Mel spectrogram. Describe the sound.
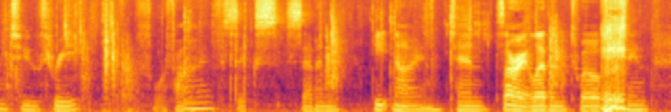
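Pages of a book are flipped, giving brief papery rustles between and under steady talking.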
